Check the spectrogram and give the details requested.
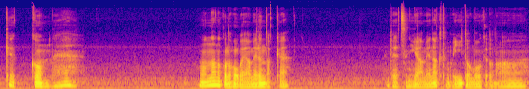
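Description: A man playing a deep-voiced teasing coworker. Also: slight background noise. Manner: teasing, casual, drops into hushed asides. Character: teasing male senior coworker, playful, secretly fond. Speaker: voice actor. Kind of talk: situation voice drama.

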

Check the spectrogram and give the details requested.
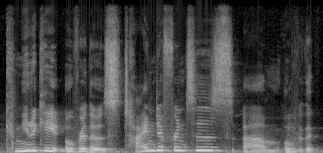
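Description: Lively, inquisitive woman interviewer. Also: sits high, moderate pace. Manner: inquisitive, rising questions. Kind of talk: casual interview.

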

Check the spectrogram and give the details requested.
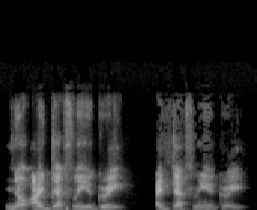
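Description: A woman's voice: mid-range voice, steady tone, racing, a crowd in the background, low-quality recording. A woman chatting casually and animatedly with friends, swearing and laughing easily. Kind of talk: casual chat among friends.

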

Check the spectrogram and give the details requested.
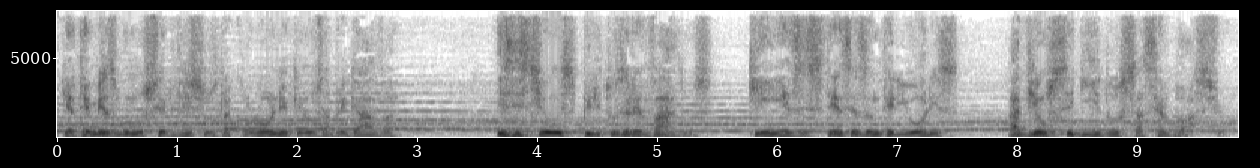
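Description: Reflective male spirit memoirist: very low, solemn radio play narration over prominent music. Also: lively intonation, normal speed, lo-fi sound. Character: male spirit soberly recounting his memoirs of the afterlife. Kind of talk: scripted radio drama narration.

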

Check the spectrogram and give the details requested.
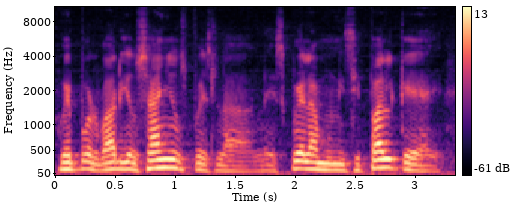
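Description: A man's voice: medium pitch, expressive, normal speed, warm tone. A male radio host, talking casually and unhurriedly with frequent hesitations.

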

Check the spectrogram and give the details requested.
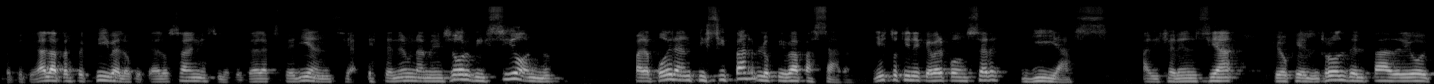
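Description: A woman's voice: low-pitched, dark tone. A woman psychologist with a Rioplatense Spanish accent, answering in a radio interview and talking through ideas by asking herself rhetorical questions. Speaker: psychologist guest.

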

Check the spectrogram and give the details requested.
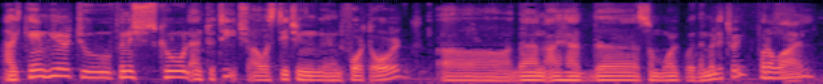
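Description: A man from Lebanon talks as a radio guest in a gravelly, fairly low voice, wandering through his answers with plenty of fillers. The sound is a bit muffled, with a faint hiss behind him. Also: big pitch swings, normal speed, few pauses. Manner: chatty, rambling, with frequent fillers. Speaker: guest, business owner. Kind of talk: casual radio interview. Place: radio studio.

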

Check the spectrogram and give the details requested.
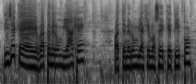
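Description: A man's voice: on the high side, normal speed, smooth, voice pushed down, lightly acted. A cranky old fortune-teller woman, played with a Mexican accent by a man putting on a raised voice. She scolds, insults and reads beans in a mock-mystical drawl, with faint music behind. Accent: Mexican Spanish. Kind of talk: improvised comedy sketch.

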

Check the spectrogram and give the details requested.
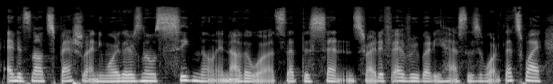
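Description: A woman's voice: low-pitched, flat delivery, fast talker, gravelly, warm tone, no echo, studio quality. A woman, a guest researcher explaining ideas thoughtfully in an interview and often correcting herself mid-sentence. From Switzerland. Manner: thoughtful, academic, frequent self-corrections. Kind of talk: conversational interview.

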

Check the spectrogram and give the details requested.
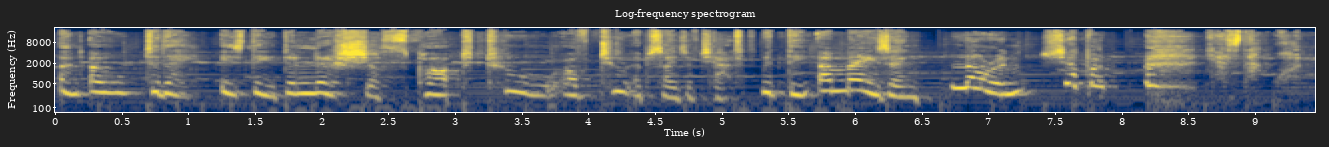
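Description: Lady podcast host, kinda high voice, upbeat interviewing, music around her. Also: expressive, measured pace, a little mellow, rough recording.

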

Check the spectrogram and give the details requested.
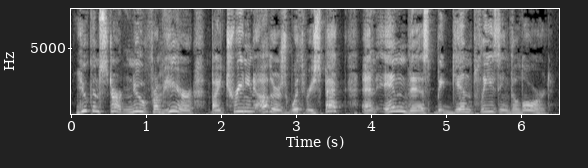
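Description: A storyteller voicing a fiery male desert prophet with a booming, coarse voice who preaches loudly to a crowd. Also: sing-song, a little slow, slightly rough. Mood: urging.

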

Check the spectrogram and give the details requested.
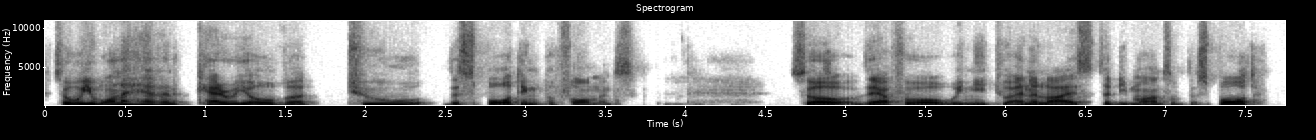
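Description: A man in his forties from Germany with a German accent, answering interview questions in English as a coach in a calm, explanatory way. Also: mid-range voice, normal speed. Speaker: guest, strength and conditioning coach.

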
